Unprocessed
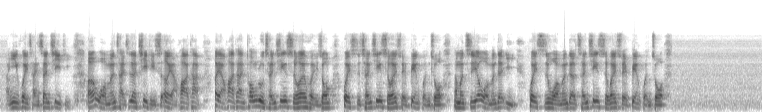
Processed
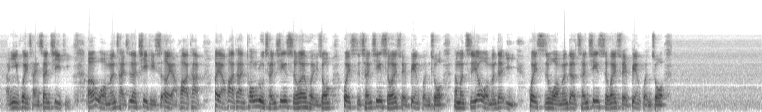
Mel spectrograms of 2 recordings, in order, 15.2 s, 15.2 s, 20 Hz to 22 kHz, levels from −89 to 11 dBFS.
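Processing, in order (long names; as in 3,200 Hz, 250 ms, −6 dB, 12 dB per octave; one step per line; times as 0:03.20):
Butterworth band-reject 960 Hz, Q 4
level +3 dB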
